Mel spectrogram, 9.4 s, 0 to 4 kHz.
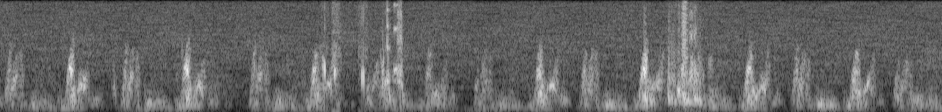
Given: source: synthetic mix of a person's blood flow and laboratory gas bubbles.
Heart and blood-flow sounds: Doppler ultrasound of blood flow; precordium
3.20-3.29 s: bubbles
3.31-3.42 s: bubbles
3.58-3.67 s: bubbles
3.80-4.05 s: bubbles
6.65-7.21 s: bubbles
From the record:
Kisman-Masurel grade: 223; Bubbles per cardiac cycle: several, 3 to 8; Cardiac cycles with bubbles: 10 to 50%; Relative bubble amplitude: loud (0.450 to 0.775); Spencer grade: 2 (many but less than half of the cardiac periods contain bubble signals, singularly or in groups); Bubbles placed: only in the low amplitude regions of the cardiac cycle

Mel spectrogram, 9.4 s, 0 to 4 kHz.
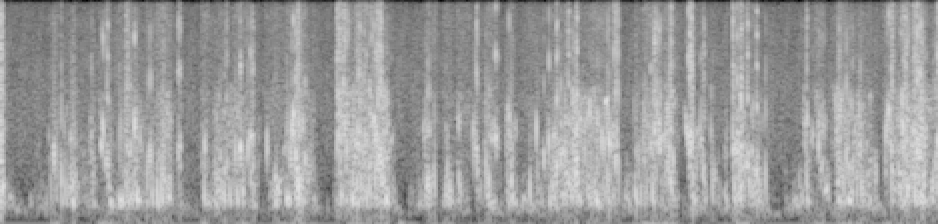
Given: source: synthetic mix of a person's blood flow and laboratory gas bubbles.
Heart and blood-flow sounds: Doppler ultrasound of blood flow; precordium
0.00-0.06 s: bubbles
0.46-1.83 s: bubbles
1.98-2.60 s: bubbles
2.62-3.16 s: bubbles
3.33-3.97 s: bubbles
4.21-4.38 s: bubbles
4.41-5.19 s: bubbles
5.28-6.21 s: bubbles
6.31-7.18 s: bubbles
7.22-7.29 s: bubbles
7.32-7.69 s: bubbles
7.96-8.78 s: bubbles
8.81-9.39 s: bubbles
From the record:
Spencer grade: 4 (maximum detectable bubble signal sounding continuously throughout systole and diastole of every cardiac period, and overriding the amplitude of the normal cardiac signals); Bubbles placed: anywhere in the cardiac cycle

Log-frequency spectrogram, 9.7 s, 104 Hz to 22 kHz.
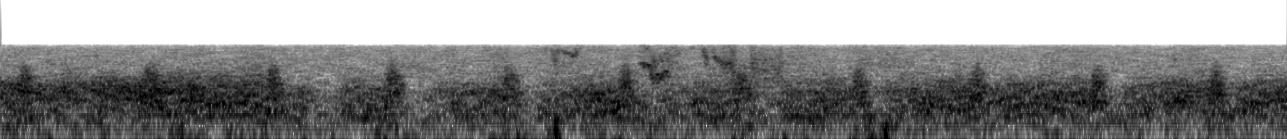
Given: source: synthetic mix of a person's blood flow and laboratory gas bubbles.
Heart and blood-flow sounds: Doppler ultrasound of blood flow; subclavian vein
no bubbles
From the record:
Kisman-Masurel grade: 000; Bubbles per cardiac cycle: 0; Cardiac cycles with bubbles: 0%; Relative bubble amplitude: no bubbles discernible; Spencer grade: 0 (complete lack of bubble signals)

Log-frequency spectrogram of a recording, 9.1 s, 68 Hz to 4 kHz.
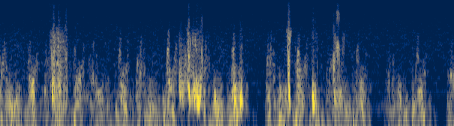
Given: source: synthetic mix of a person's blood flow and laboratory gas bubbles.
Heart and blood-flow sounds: Doppler ultrasound of blood flow; precordium
0.99-1.36 s: bubbles
3.56-4.07 s: bubbles
4.76-4.89 s: bubbles
5.72-5.84 s: bubbles
6.21-6.35 s: bubbles
6.64-6.90 s: bubbles
From the record:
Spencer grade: 2 (many but less than half of the cardiac periods contain bubble signals, singularly or in groups); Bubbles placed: only in the low amplitude regions of the cardiac cycle

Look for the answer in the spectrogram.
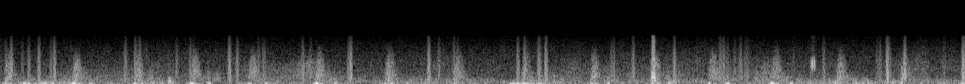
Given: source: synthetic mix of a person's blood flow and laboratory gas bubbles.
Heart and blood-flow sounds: Doppler ultrasound of blood flow; subclavian vein
6.48-6.60 s: bubbles
8.09-8.17 s: bubbles
From the record:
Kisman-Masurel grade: 123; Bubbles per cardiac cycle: 1 to 2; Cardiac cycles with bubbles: 10 to 50%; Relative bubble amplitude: loud (0.450 to 0.775); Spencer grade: 2 (many but less than half of the cardiac periods contain bubble signals, singularly or in groups); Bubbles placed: anywhere in the cardiac cycle

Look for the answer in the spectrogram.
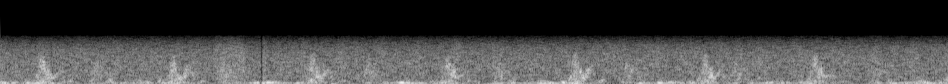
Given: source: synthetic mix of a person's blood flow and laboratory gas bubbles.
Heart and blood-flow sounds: Doppler ultrasound of blood flow; precordium
0.89-0.96 s: bubbles
1.06-1.15 s: bubbles
From the record:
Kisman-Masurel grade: 122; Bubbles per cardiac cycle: 1 to 2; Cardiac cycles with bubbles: 10 to 50%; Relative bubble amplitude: moderate (0.250 to 0.450); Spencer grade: 2 (many but less than half of the cardiac periods contain bubble signals, singularly or in groups); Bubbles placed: anywhere in the cardiac cycle

